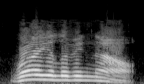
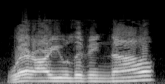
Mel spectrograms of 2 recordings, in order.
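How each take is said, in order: First: The words are compressed and run together. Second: Each word is pronounced clearly and fully.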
